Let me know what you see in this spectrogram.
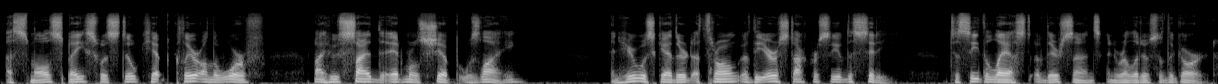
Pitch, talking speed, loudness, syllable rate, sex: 105 Hz, 205 wpm, -20 LUFS, 5.7 syllables/s, male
